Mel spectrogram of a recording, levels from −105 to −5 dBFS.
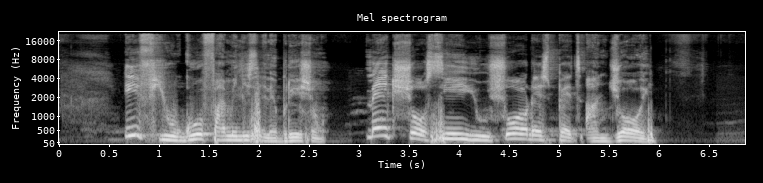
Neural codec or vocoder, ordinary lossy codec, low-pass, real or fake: vocoder, 48 kHz, 128 mel bands, Vocos; none; none; fake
